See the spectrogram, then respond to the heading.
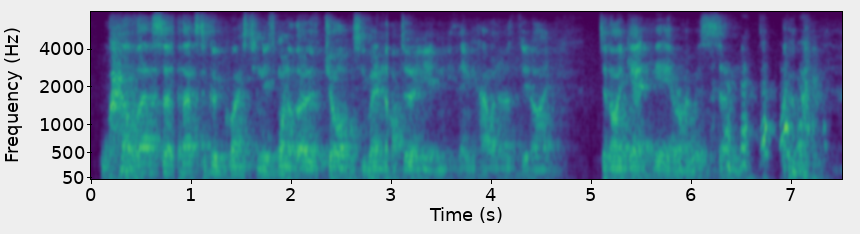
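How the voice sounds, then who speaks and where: Audible room echo around a man with an English accent, fairly low in pitch, fairly quick, with ordinary pitch variation. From London, England. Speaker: magazine editor. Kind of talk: interview. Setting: live show. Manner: halting, many fillers and repeats.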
